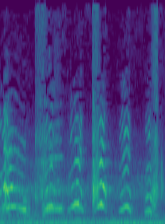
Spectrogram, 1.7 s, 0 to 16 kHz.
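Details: Black German Shepherd puppies, 20 days old, give high whimpering yelps in quick succession, each a short arched squeal.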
